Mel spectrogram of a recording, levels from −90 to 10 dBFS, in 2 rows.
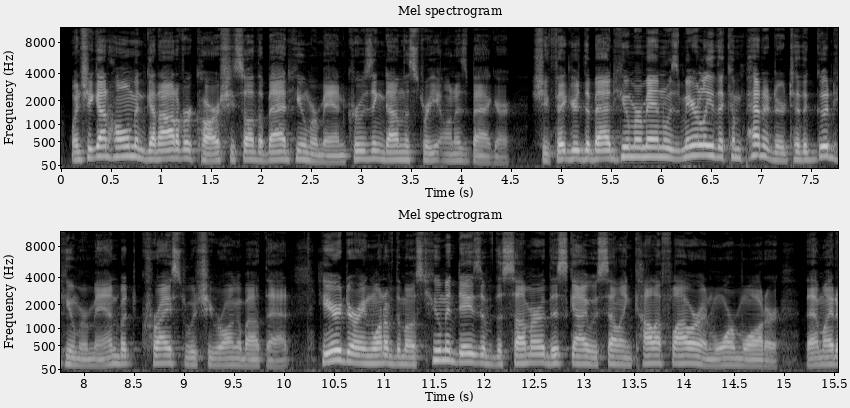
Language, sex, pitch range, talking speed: English, male, 120-155 Hz, 255 wpm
